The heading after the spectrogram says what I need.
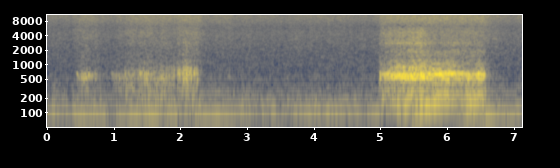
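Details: Snoring like a freight train: two rough, rattling snores with a quiet pause between them, over steady room hum; ordinary snoring.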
